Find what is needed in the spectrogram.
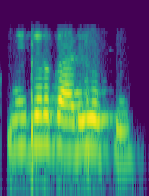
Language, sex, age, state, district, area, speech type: Odia, female, 45-60, Odisha, Sambalpur, rural, conversation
